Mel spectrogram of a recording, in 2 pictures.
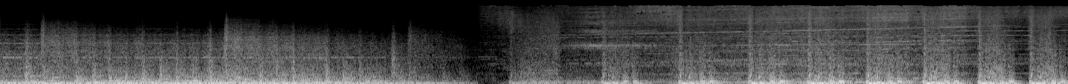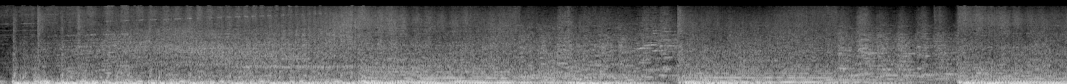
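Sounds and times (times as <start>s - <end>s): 
film score music: 0.0s - 21.3s.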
